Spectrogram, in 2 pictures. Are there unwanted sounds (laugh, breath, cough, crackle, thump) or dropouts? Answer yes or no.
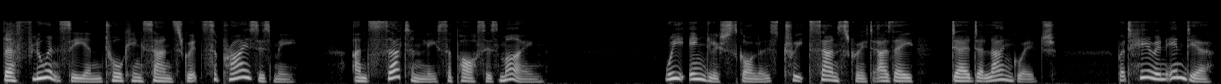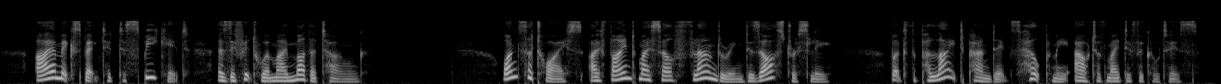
no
